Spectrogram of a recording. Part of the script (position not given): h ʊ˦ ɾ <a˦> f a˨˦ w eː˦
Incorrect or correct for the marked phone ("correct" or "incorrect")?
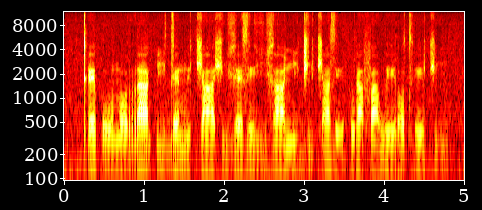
correct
